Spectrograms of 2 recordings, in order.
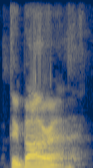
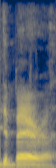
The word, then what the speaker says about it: DiBara: the name pronunciation you half my family says it one way half the other so you covered your bases there all right all right debara debara what's the other half say they say deara so it's split dear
